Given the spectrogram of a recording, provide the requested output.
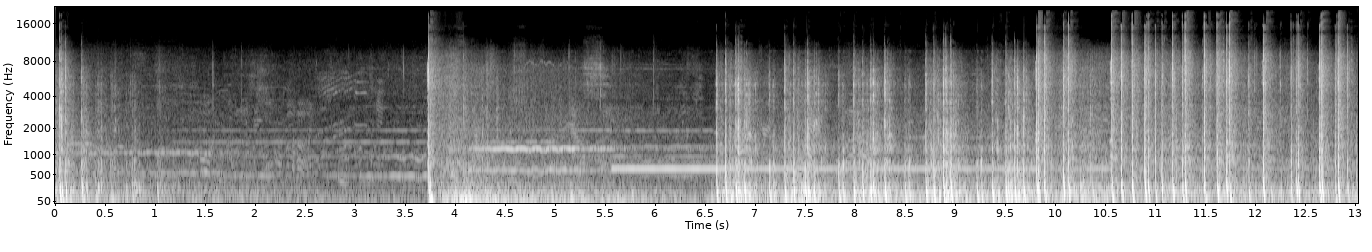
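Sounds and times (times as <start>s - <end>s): fireworks crackling and banging: 6.6s - 13.0s.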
